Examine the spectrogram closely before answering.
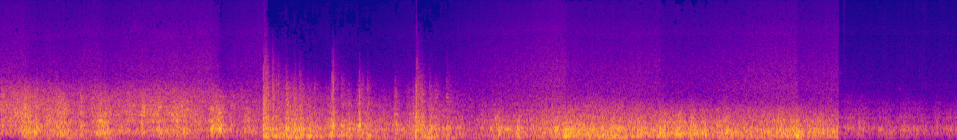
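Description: Close thunder: a sudden loud rumble that rolls on for about twelve seconds, with several sharp cracks about four to six seconds in, then cuts off suddenly. Rain hisses underneath.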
